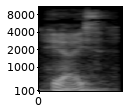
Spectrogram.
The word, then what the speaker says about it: reais: বাট আমরা জানি কি যে ব্রাজিলের কারেন্সির নাম হচ্ছে হেয়াইস, যেটাকে ইংলিশে যদি আমরা লিখি হয় REAIS, বাট পর্তুগিজ ভাষায় কিন্তু উচ্চারণ হয় হেয়াইস।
